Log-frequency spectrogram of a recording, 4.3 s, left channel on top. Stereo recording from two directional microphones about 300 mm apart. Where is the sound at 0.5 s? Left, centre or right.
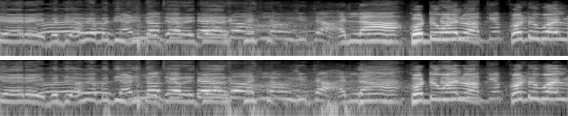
Centre.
